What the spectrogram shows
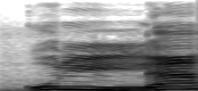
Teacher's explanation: حروف مدہ کے بعد حمزہ اسی کلمے میں آ گیا ہے تو مد متصل کو 4 حرکات کے برابر ہم نے لمبا کر کے پڑھنا ہے۔ کلھا، ہا کو بھی لمبا کرنا ہے تھوڑا سا، کیونکہ ادھر الف مدہ ہے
